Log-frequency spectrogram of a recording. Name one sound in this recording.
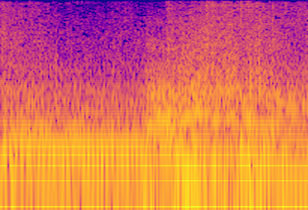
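A car crashes through a metal fence.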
